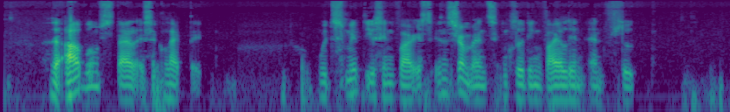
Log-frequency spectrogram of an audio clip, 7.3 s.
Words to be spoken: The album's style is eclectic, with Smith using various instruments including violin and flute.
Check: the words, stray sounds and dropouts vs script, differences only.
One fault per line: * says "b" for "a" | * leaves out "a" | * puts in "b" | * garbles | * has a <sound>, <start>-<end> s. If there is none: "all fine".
all fine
